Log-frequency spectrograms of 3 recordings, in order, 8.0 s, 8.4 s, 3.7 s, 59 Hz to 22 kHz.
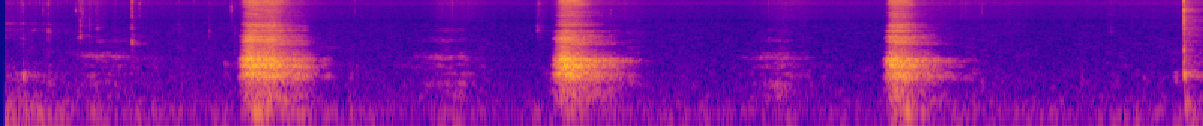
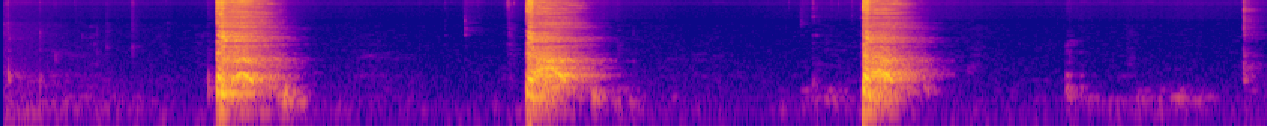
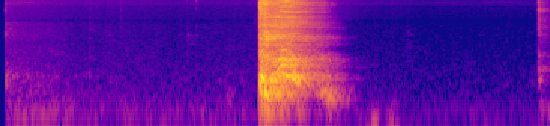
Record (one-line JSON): {"exhalation_length": "8.0 s", "exhalation_amplitude": 29444, "exhalation_signal_mean_std_ratio": 0.28, "three_cough_length": "8.4 s", "three_cough_amplitude": 32768, "three_cough_signal_mean_std_ratio": 0.24, "cough_length": "3.7 s", "cough_amplitude": 32768, "cough_signal_mean_std_ratio": 0.24, "survey_phase": "beta (2021-08-13 to 2022-03-07)", "age": "65+", "gender": "Female", "wearing_mask": "No", "symptom_none": true, "smoker_status": "Never smoked", "respiratory_condition_asthma": false, "respiratory_condition_other": false, "recruitment_source": "REACT", "submission_delay": "3 days", "covid_test_result": "Negative", "covid_test_method": "RT-qPCR"}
